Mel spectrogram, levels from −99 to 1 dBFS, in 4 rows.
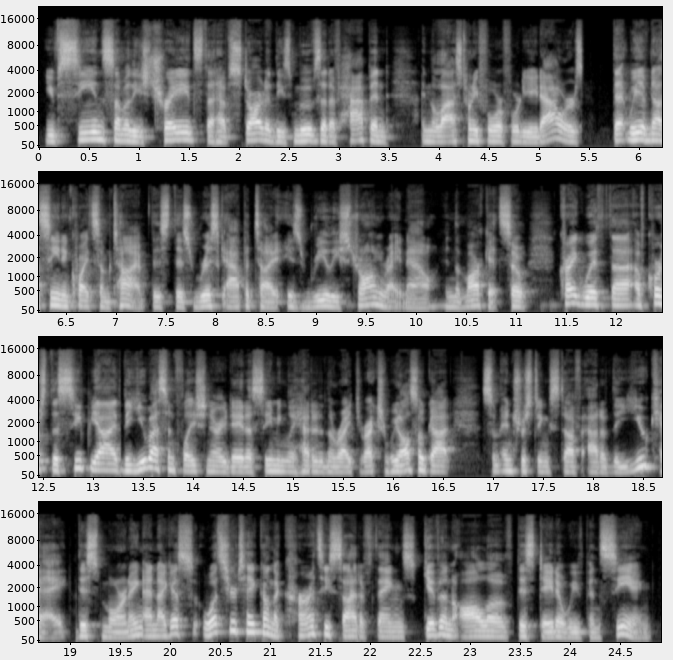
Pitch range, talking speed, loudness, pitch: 115-145 Hz, 220 wpm, -19 LUFS, 125 Hz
